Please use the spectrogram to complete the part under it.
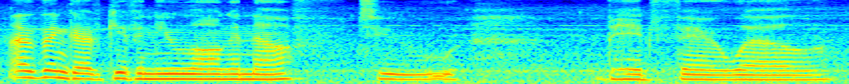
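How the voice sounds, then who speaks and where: A woman's voice: fairly low pitch, fairly even intonation, a little slow, darkish tone, a little hiss or hum. A woman playing an imperious, fanatical mother and ruler turned villain in a video game, speaking in grandiose, theatrical oratory. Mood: cold, solemn. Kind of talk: dramatic video game voice acting. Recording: orchestral game music behind voice.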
